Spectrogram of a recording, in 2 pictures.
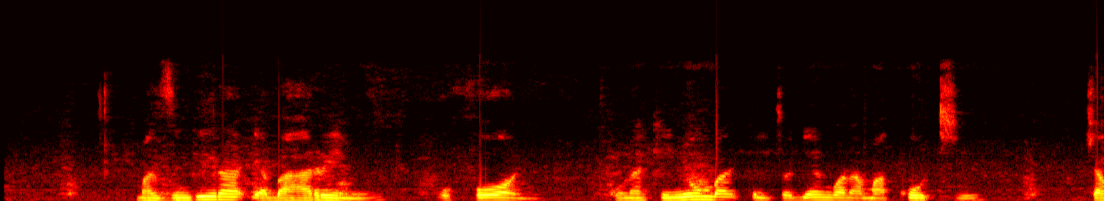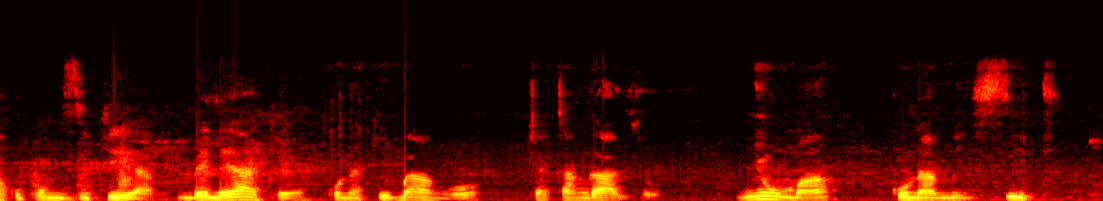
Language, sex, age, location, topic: Swahili, male, 18-24, Mombasa, government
